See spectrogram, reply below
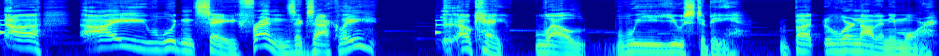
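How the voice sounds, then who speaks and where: A man's voice: mid-range voice, lively intonation, takes it slowly, sharp tone, full character voice. A man playing a dramatic, easily flustered young man in a video game, fussy and theatrical. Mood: awkward. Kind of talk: English video game character acting. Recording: game music behind the voice.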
